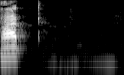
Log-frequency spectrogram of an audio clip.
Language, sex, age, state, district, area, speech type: Assamese, male, 18-30, Assam, Charaideo, urban, read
